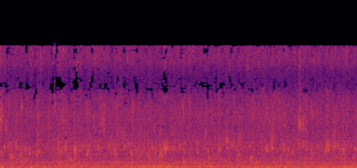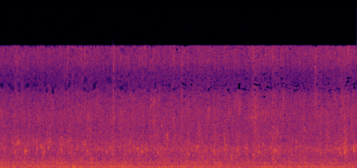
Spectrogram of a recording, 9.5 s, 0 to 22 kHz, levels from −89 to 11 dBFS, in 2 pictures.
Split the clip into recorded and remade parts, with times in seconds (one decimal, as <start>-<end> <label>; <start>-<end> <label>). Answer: 0.0-3.5 recorded; 3.5-6.9 remade; 6.9-9.5 recorded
